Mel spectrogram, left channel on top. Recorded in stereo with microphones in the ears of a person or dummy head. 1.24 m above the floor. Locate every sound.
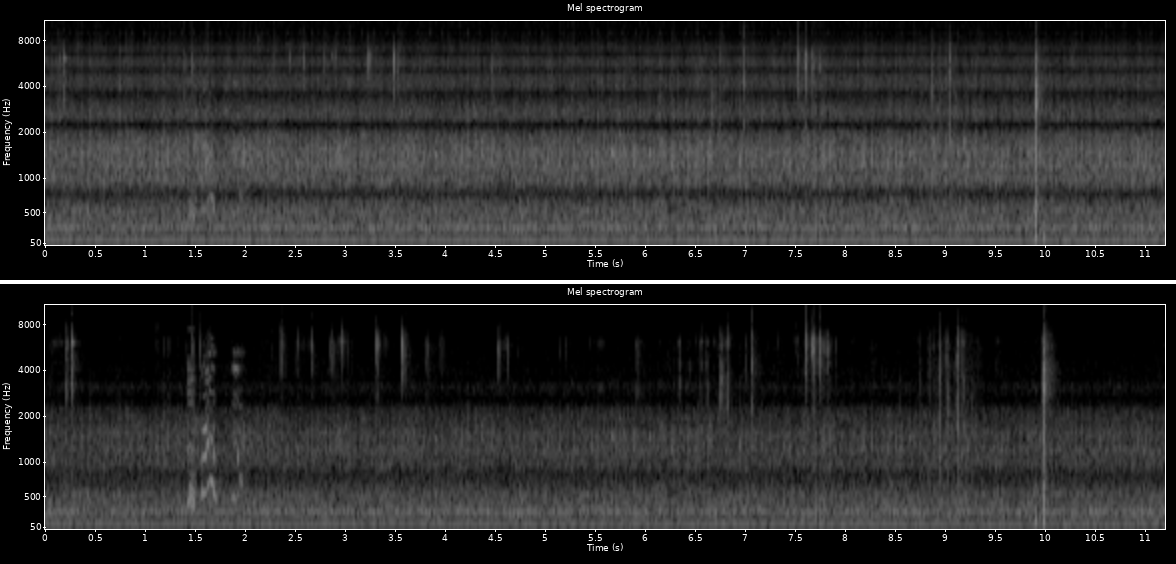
0.0 s an engine running: 70° left (ahead or behind)
1.4 s a giggle: 45° right (ahead or behind)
